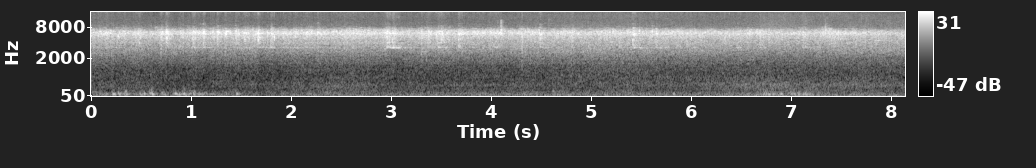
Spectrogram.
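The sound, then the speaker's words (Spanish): Steady rain falling, a loud, unbroken wash of hiss that holds an even level from start to end, with no voices. “Estoy trabajando ahora que empezó a llover”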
